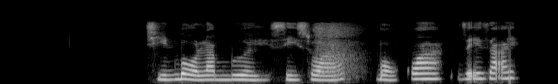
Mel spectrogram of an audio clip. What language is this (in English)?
Vietnamese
